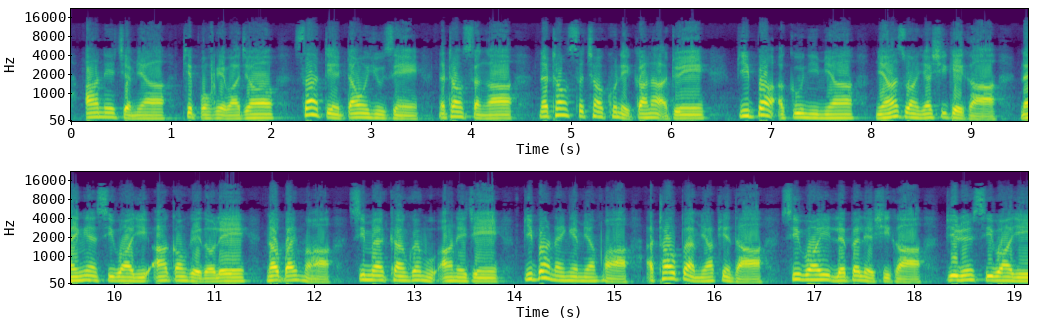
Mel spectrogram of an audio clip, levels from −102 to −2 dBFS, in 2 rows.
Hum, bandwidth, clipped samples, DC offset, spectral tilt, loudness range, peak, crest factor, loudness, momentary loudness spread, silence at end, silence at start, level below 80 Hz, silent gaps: none; 12.5 kHz; under 0.1%; 0.5%; -7.5 dB/octave; 1 LU; 0 dBFS; 10 dB; -10 LUFS; 5 LU; 0 s; 0.15 s; -44 dBFS; none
